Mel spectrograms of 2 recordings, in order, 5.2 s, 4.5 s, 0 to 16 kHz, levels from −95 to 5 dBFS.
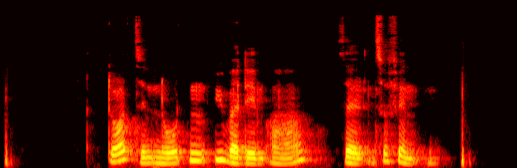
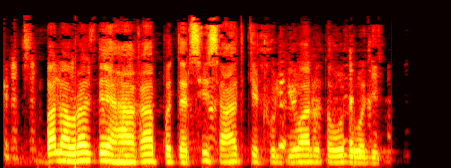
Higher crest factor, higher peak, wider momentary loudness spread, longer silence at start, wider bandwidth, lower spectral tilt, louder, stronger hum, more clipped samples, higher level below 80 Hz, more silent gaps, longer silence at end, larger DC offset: about the same, 20 dB vs 16 dB; second, -8 dBFS vs 0 dBFS; first, 19 LU vs 11 LU; about the same, 0.05 s vs 0.05 s; about the same, 11.5 kHz vs 11.5 kHz; first, -8.5 dB/octave vs -4 dB/octave; second, -25 LUFS vs -14 LUFS; neither; neither; second, -60 dBFS vs -54 dBFS; first, 0.30-0.50 s, 0.63-0.71 s vs none; second, 0.55 s vs 0.75 s; neither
